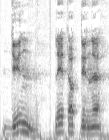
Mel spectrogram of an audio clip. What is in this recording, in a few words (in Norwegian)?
"dynn", Numedalsmål; Substantiv hankjønn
